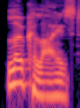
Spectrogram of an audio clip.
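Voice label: "localized", English, British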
